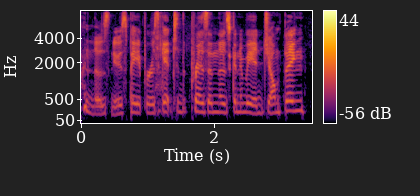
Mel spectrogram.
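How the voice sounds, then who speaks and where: A woman's voice: mid-range voice, moderate pace, a little hiss or hum. A woman livestreaming a game with casual reaction commentary.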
